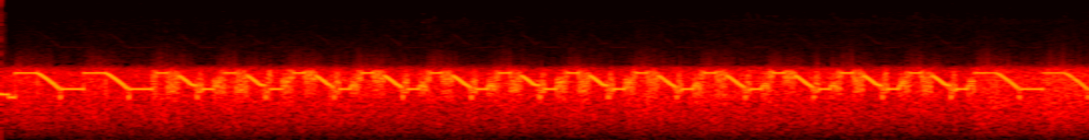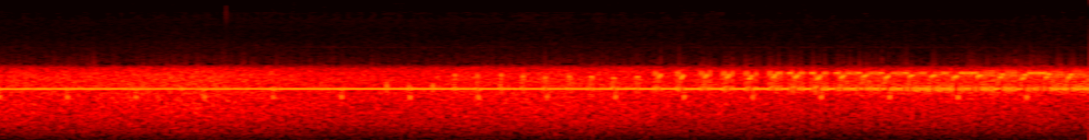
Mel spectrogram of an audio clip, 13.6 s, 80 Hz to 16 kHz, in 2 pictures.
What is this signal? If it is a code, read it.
SSTV (slow-scan television), Scottie 1.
